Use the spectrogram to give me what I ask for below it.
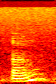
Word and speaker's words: Ng: assembly being used against recent people like Roy Ng, that's how you pronounce his name, his bluntness and, frequent interruption of opposition members when they are talking.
